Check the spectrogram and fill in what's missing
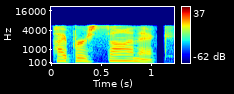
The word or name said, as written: hypersonic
